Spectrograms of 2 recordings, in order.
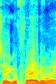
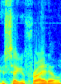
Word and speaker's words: Segafredo: the tour of woloni is that how you pronounce it baloney maloney uh finished up last week with trex sega fredo and frank segafreido segafredo and american quinn simmons taking the overall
